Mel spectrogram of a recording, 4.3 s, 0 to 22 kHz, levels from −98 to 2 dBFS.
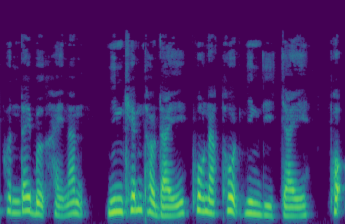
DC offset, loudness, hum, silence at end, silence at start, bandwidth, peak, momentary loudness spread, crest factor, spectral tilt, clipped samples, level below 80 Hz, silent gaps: under 0.1%; -23 LUFS; none; 0.05 s; 0.1 s; 11 kHz; -6 dBFS; 8 LU; 16 dB; -8.5 dB/octave; under 0.1%; -74 dBFS; 1.19-1.23 s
